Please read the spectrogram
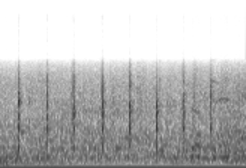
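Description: Footsteps of a handler and a dog trotting around a show ring: a run of sharp, short taps, about four a second, slightly uneven.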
